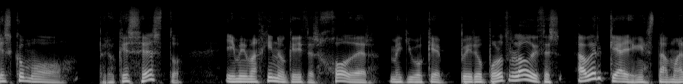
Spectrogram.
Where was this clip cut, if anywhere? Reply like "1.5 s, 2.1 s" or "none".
none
